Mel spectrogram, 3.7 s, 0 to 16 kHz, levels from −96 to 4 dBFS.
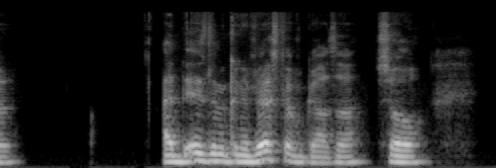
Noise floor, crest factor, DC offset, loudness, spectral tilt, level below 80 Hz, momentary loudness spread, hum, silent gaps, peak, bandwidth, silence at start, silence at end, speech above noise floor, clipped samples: -79 dBFS; 18 dB; under 0.1%; -21 LUFS; -8 dB/octave; -64 dBFS; 13 LU; none; none; -4 dBFS; 11.5 kHz; 0 s; 0.55 s; 58 dB; under 0.1%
